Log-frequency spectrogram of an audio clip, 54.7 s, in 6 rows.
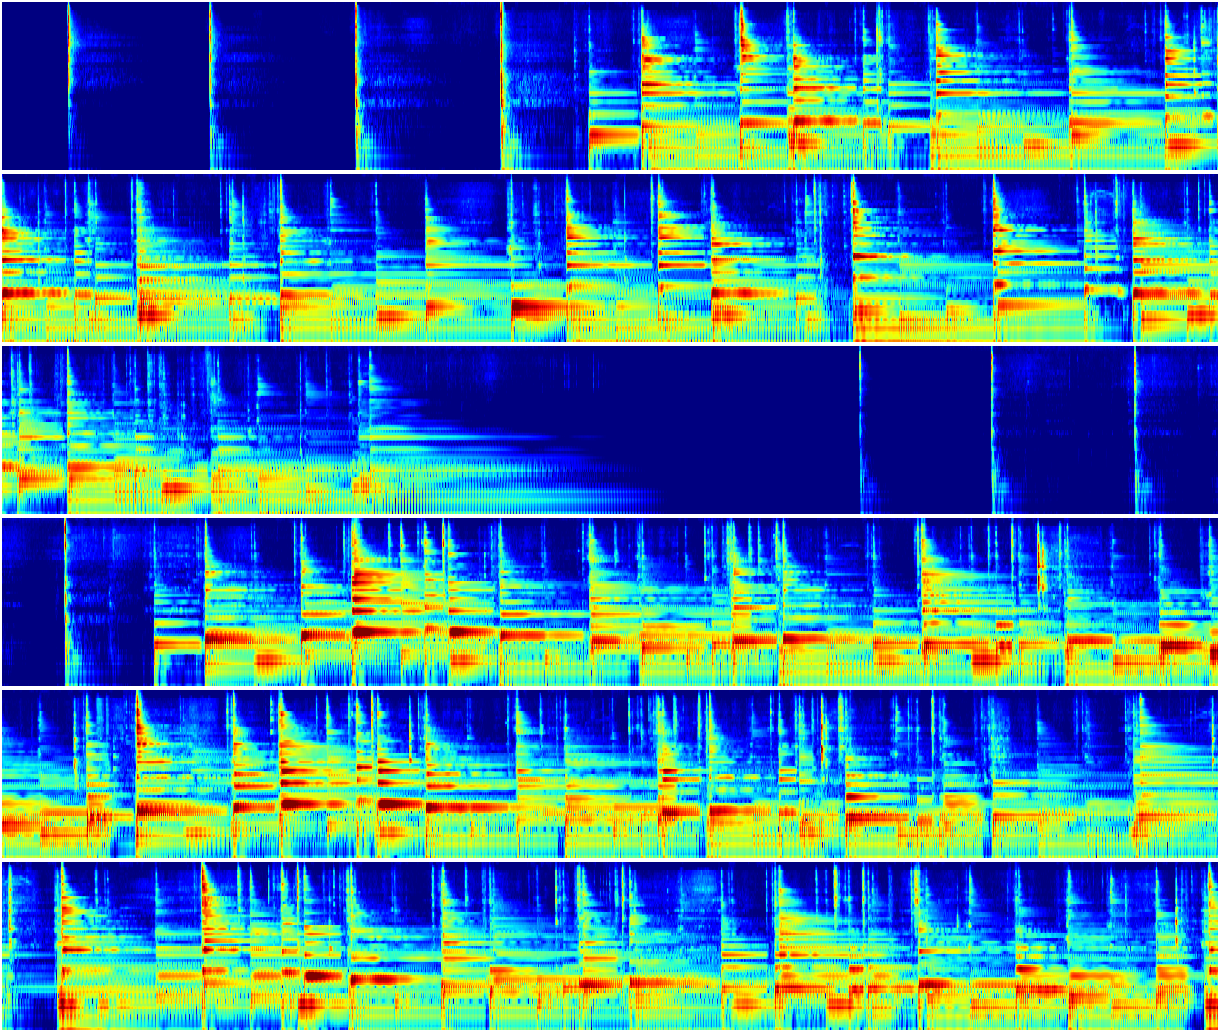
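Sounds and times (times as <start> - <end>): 
guitar: 4.2 - 23.2, 27.8 - 54.7.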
